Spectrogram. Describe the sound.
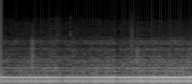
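A car engine drones steadily as the car drives across a border, a continuous low hum at even, fairly loud volume with no voices.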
